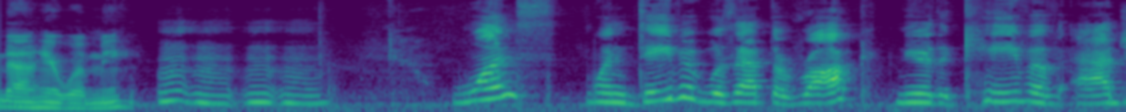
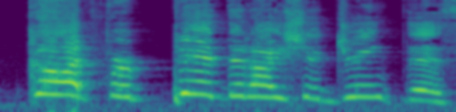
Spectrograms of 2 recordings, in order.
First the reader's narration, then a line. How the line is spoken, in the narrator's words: he exclaimed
